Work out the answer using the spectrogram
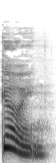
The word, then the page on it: going: British English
